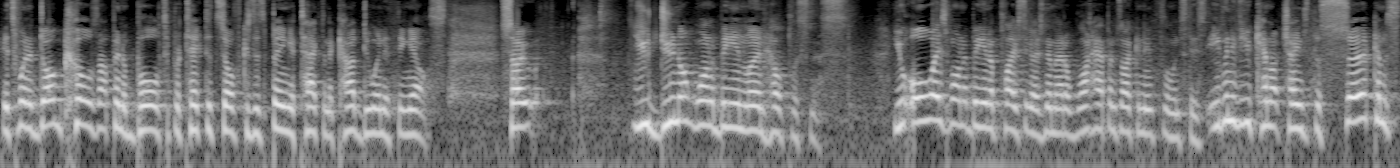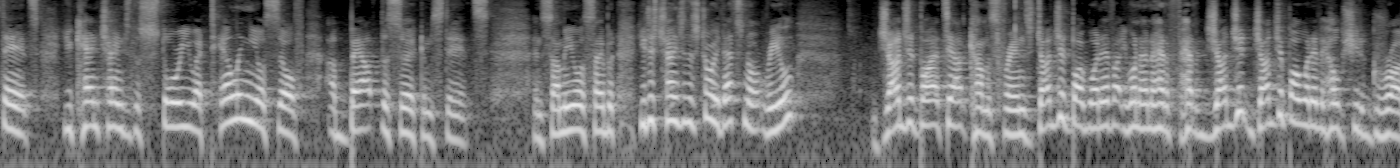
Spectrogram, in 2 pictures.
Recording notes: In this live recording for a large group of students.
